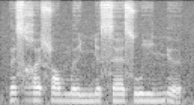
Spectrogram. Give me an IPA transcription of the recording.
ɘ s ʁ ɘ ɬ ɔ m ɘ ɲ ɘ s ɛ s w i nʲ ɘ

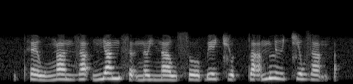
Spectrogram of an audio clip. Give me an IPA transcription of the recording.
t̪ʰ ɛ˧˩ w ŋ a˨˩ n z a̰ː˧˨ ɲ a˧ n s ə̰ː˧˨ n ə˨˩ j n aː˨˩ w s o˨˩ ɓ e˧ t͡ɕ o˨˩ t̚ t̪ a̰ː˧˥ m l ɨ˧ t͡ɕ ə˧ w z a̰˧˨ m ʔ

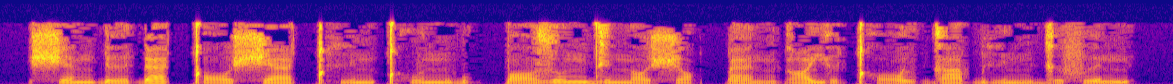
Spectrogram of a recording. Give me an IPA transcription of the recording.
ʃ ɛ n ɗ ɪ ɗ æ ǃ ɔ ʃ æ ǃʰ i n ǃʰ u n ɠ u k͡p ɒ z u n d i n ɒ ʃ ɒ k͡p æ n ɡ ɑ j ɪ ǃʰ ɔ lʲ ɡ a ɓ i n ɡ ɪ f ɪ n

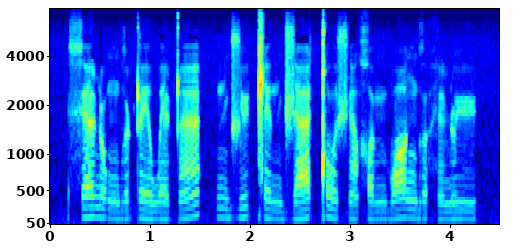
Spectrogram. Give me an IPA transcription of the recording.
x ɛ ɳ o ŋ ɡ ɵ ʈ e w e ʈ æ̃ | n d͡ʒ y ǁ e n d͡ʒ æ ǃ o ʃ æ̃ χ ø m b ɑ ŋ ɡ ɵ h ẽ ɳ y

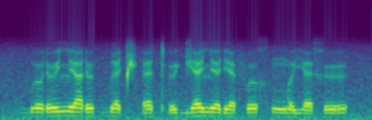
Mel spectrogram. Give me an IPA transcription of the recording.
ɡ͡b ɵ ɾ ʏ lʲ a ɾ ʏ ɡ͡b ɛ t͡ʃʼ ɛ tʼ ʏ ɡʲ æ lʲ a ɾʲ æ f ɵ x ŋ͡m ə j ɛ x ʏ

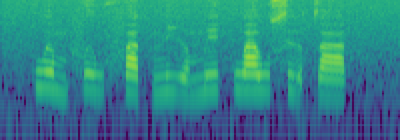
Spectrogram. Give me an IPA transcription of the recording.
k w ə˧˩ m f ə̤˨˩ w f a˨˩ t̚ n i˧˩ ə̯ m e˧ k w a˧ w s ɨ̰˧˨ ə̯ t̪ a˨˩ t̚

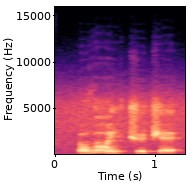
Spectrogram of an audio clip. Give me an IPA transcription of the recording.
ɵ ðˤ ẽː r t͡ʃ ø t͡ʃ ɛ

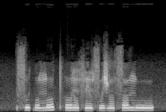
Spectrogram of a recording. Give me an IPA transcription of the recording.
sʷ i ɓ o m o pʰ o ɾ õ f ẽ sʷ æ ʒ ũ sˤ o m u

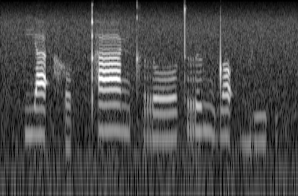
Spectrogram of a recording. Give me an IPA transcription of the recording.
j a˦˥ ʔ h o˨˩ k̚ pʰ aː˥˩ ŋ kʰ r oː˦˥ t r ɯ˥˩ ŋ d ɔ˥˩ ʔ b i˦˥ ʔ

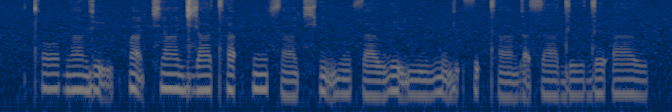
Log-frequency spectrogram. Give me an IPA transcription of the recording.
tʰ ɔ˦ ɡ ã˦ ɡ ḛ˦˨ ɪ̯ | p ã˦˨ t͡ɕ ã˦ d͡ʑ ä˦ tʰ ä˦ ʔ p ũ˦ s ã˨ t͡ɕʰ ĩ˦˨ j ũ˨ θ a˨ ʊ̯ w ḛ˦˨ ɪ̯ ɲ ĩ˨ ŋ ũ˦˨ j ɪ˦ ʔ θ ɪ˦ ʔ tʰ ã˨ ɡ ä̰˦˨ s ä˦ d e˦ ɪ̯ d ɛ˦ ʔ a˦ ʊ̯

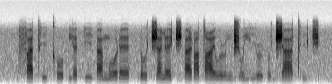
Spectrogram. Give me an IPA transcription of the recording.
f a tʰ i kʰ o ʔ j ɛ k i ʔ a m o ɽ ɛ | ɽ ʊ t͡ʃ a ɳ ɛ t͡ʃ ʔ a ɽ ʊ tˤ ə j ʊ ɹ n d͡ʒ o j i ɹ ʔ ʊ d͡ʒ a tʰ i t͡ʃ

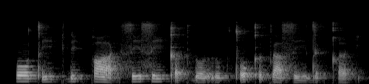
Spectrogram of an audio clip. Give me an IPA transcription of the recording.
o˦ tʼ iː˧ k ɗ i˦ k q aː˦˨ k s i˦ s iː˦ kʼ ɐ˨ k ɗ o˨ r u˨ k tʼ o˦ kʼ ə˦˨ k ɾ a˨ s iː˨ d ɛ˧ k qʰ i˨ k

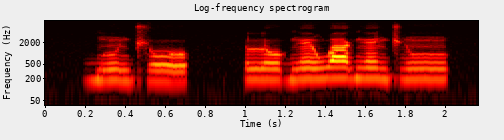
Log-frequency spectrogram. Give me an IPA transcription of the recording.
ɡ͡b ũ˨ d͡ʒ o˨ | l o˨ ɡ ɛ̃˧ w a˦ ɡ ɛ̃˦ d͡ʒ ũ˧

